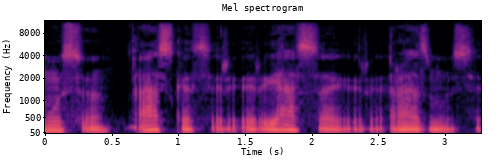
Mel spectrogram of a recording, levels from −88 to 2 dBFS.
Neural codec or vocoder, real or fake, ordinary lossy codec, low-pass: none; real; MP3, 48 kbps; 10.8 kHz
